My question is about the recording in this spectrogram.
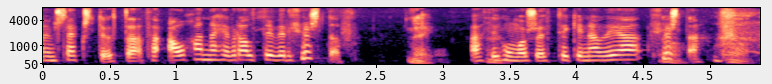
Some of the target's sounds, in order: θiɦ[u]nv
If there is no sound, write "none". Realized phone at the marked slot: u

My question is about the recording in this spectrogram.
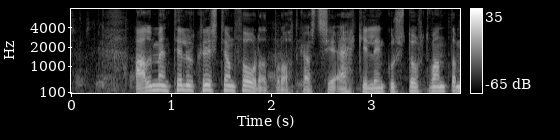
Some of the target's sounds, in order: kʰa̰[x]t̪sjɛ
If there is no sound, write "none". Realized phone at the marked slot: s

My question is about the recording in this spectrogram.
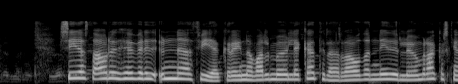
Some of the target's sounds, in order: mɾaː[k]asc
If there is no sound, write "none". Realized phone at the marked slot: k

